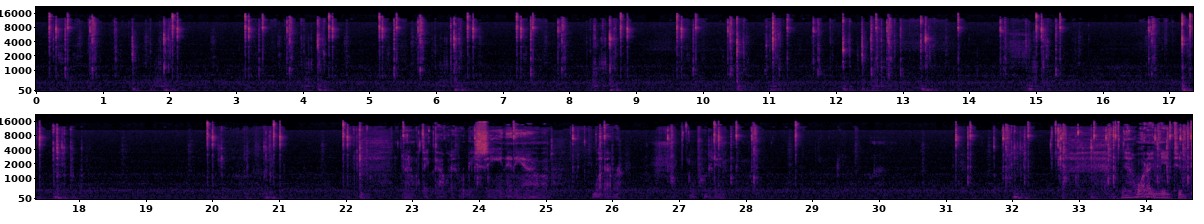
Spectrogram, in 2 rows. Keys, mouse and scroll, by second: 0.5 middle click, 3.4 middle click, 4.2 ctrl+r, 5.4 middle click, 6.3 ctrl+r, 7.5 middle click, 8.6 ctrl+r, 9.9 middle click, 10.5 Tab, 10.7-11.0 scroll down 2, 11.3 middle click, 12.1 Tab, 12.6 shift+middle click, 13.0 scroll up 3, 13.4 alt+a, 13.8 middle click, 15.0 alt+shift+click, 15.4 middle click, 17.2 e, 17.7 alt+s, 20.8 ctrl+r, 22.2 Tab, 22.5-22.9 scroll down 2, 22.9 middle click, 24.2 scroll down 2, 24.5 middle click, 25.6-25.9 scroll down 1, 25.9 middle click, 27.9 middle click, 27.9 click, 28.7 click, 31.4 middle click, 32.1 alt+a, 32.2 middle click, 33.0 scroll up 2, 33.2 shift+middle click, 33.5 middle click.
